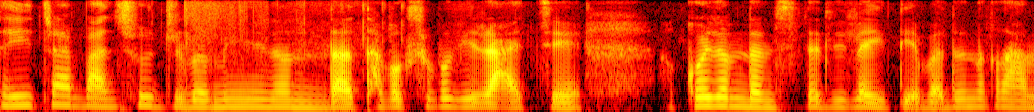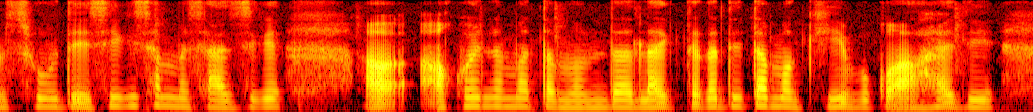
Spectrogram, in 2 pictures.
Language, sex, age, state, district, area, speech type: Manipuri, female, 30-45, Manipur, Thoubal, rural, spontaneous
